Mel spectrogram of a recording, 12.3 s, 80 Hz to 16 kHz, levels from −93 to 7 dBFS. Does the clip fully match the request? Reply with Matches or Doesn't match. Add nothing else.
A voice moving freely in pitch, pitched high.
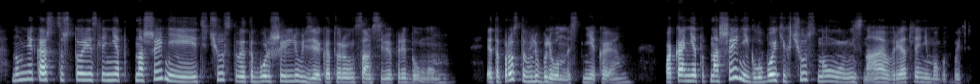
Matches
